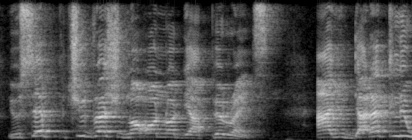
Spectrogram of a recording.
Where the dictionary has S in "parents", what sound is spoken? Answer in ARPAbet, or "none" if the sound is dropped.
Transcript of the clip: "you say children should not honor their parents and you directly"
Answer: S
